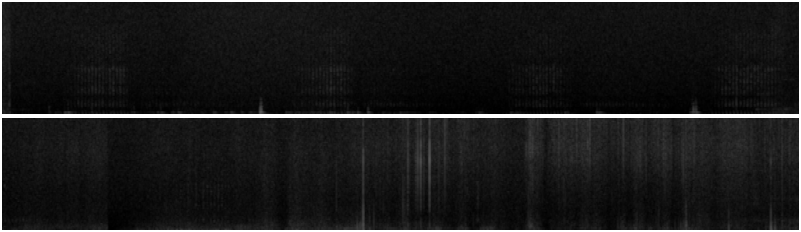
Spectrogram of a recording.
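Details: Female pet cat purring against a fluffy microphone: a rhythmic low rumble with breathy inhale bursts about every two and a half seconds, then louder rustling and crackling handling noise over the purr in the second half.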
